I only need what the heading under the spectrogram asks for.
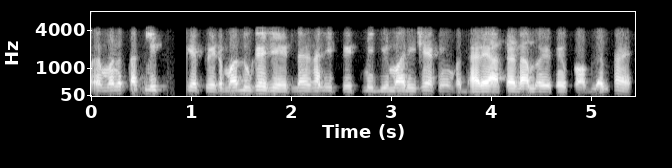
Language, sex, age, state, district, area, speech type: Gujarati, male, 60+, Gujarat, Ahmedabad, urban, conversation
